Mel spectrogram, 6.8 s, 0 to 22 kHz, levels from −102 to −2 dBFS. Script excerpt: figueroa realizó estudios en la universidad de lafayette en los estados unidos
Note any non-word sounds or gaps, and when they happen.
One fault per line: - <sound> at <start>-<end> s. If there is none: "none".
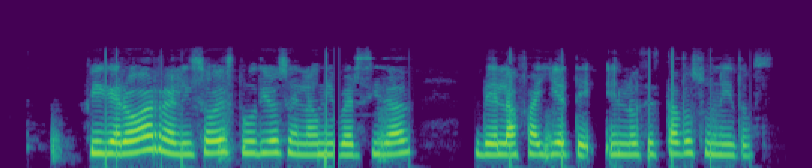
- dropout at 2.8-2.8 s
